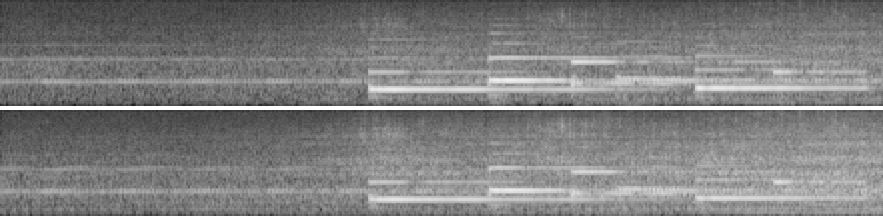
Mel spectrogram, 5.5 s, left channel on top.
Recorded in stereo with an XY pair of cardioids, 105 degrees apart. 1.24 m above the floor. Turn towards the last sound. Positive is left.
turn(degrees=15)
